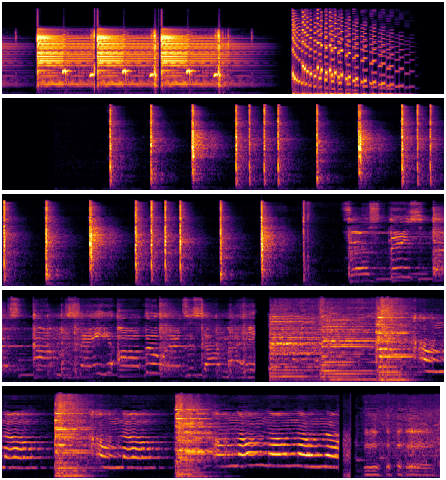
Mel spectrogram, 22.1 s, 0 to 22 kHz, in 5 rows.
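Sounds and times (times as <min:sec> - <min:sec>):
music: 0:12.3 - 0:20.0.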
